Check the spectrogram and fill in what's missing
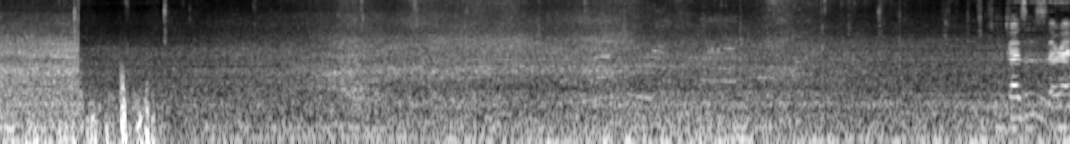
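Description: A car drives through the streets of Harare, a steady low engine and road rumble heard from inside the vehicle, with people talking throughout over the traffic noise.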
